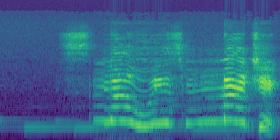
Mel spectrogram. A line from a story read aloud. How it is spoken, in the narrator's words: cried Little Mouse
